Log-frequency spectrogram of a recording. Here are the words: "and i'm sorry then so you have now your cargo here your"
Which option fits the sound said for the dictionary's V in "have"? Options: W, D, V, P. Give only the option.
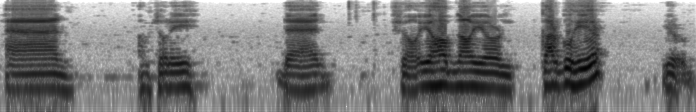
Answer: P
